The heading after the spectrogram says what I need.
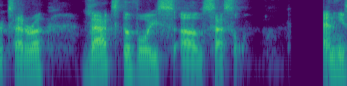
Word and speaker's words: Cecil: Cecil Harvey sessle carvings Cecil Cecil what it's actually pronounced sessle it's it's they gave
